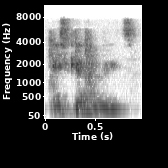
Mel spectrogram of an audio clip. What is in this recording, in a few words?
thanks, basque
